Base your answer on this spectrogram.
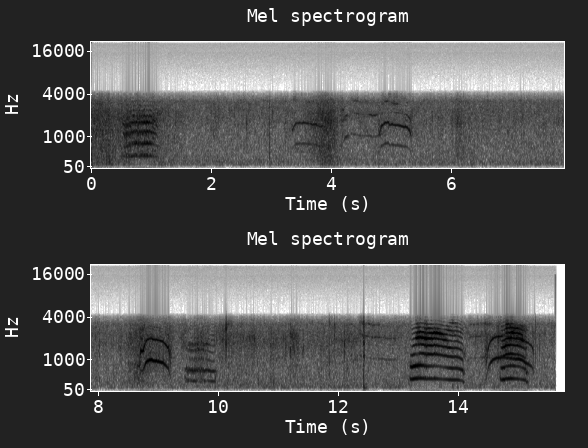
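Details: A playing Siamese kitten gives scattered meows: brief arched calls early on, then a pair near the middle and two louder, strongly harmonic meows near the end. Quiet gaps with faint clicks separate the calls.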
